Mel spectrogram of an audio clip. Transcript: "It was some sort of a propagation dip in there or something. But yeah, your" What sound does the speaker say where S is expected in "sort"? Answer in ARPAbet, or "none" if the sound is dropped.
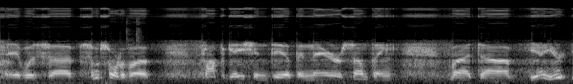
S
